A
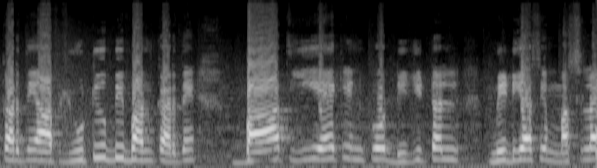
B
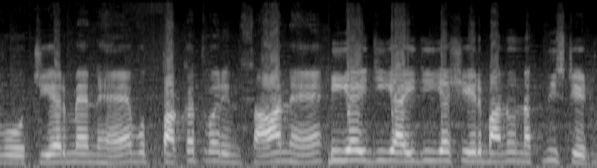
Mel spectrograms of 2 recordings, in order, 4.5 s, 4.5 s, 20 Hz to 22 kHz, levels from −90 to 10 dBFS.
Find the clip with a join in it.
B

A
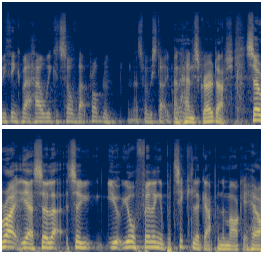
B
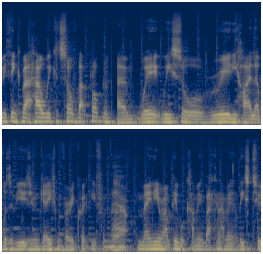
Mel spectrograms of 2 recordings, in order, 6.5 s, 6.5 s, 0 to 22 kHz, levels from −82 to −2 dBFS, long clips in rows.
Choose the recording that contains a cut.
B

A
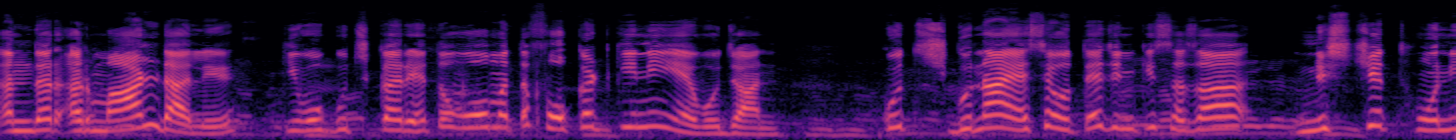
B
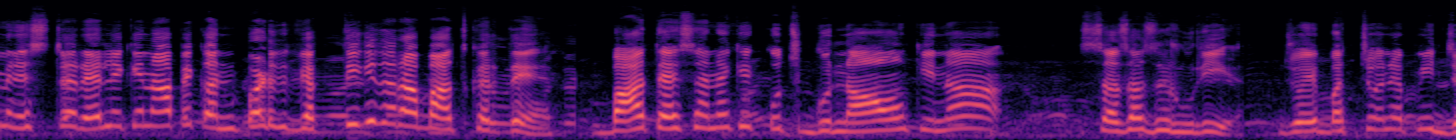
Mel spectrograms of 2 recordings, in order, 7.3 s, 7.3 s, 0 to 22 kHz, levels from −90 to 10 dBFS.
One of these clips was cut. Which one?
B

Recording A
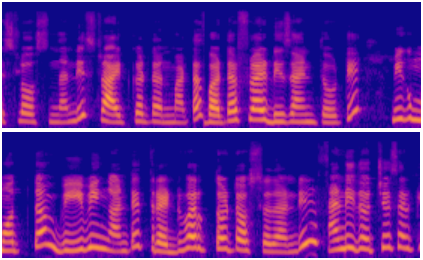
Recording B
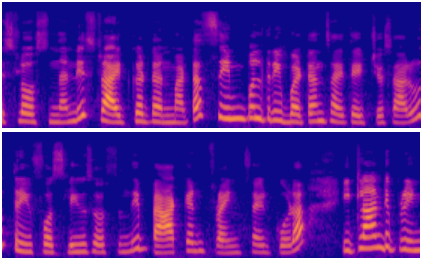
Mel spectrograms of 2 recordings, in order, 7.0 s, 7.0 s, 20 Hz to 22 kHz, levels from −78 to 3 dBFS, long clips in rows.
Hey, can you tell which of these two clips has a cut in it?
A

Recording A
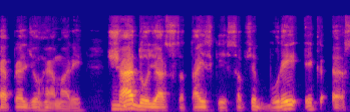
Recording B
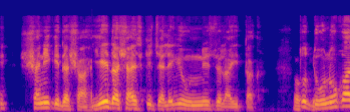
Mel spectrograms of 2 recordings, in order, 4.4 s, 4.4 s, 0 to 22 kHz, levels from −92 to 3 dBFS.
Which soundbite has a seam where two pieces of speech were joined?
B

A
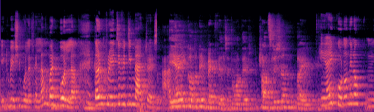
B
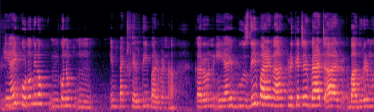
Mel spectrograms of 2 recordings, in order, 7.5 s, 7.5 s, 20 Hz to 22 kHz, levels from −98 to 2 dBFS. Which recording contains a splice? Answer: A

